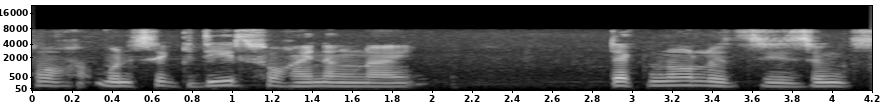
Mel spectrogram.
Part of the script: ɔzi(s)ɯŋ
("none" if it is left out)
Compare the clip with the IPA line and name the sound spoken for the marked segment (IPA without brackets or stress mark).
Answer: z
